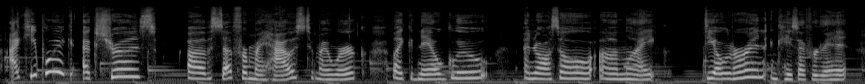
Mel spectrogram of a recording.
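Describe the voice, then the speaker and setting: A young woman streamer chatting casually with viewers in a soft, giggly voice, her throat a little scratchy. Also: sits high, unhurried, soft background music. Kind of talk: casual chat.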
